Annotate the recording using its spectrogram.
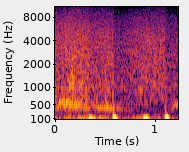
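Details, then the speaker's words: Border collie's heartbeat recorded with an iPhone microphone pressed to the wetted chest just under the front leg: four low, soft paired thumps in just over a second, steady rhythm; normal dog heartbeat. "if i uh press play it will play back everything it'll leave me talking at the start of it and uh then you'll be able to hear dog's heartbeat"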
